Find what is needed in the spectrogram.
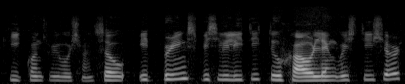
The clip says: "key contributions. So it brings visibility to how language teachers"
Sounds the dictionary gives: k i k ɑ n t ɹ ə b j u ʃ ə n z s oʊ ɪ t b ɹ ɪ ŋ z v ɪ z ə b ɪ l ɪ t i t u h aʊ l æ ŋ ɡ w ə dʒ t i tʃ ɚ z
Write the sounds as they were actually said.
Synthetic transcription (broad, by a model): k i k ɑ n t ɹ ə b j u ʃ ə n s oʊ ɪ t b ɹ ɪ ŋ s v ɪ s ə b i l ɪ t i t u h aʊ l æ ŋ ɡ w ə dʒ t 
